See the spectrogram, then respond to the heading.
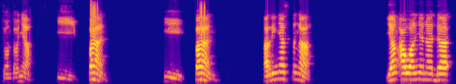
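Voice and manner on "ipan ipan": "ipan" with yi in a rising second tone; Mandarin tone change. Shown as a demonstration. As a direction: model "ipan" with a rising first syllable. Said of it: "bila bertemu nada empat berubah menjadi nada dua".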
